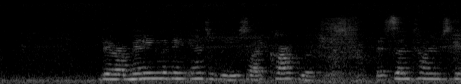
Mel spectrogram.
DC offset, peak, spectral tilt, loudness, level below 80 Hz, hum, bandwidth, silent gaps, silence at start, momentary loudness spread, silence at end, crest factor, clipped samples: under 0.1%; -26 dBFS; -4.5 dB/octave; -41 LUFS; -60 dBFS; none; 19.5 kHz; none; 0 s; 15 LU; 0 s; 16 dB; under 0.1%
